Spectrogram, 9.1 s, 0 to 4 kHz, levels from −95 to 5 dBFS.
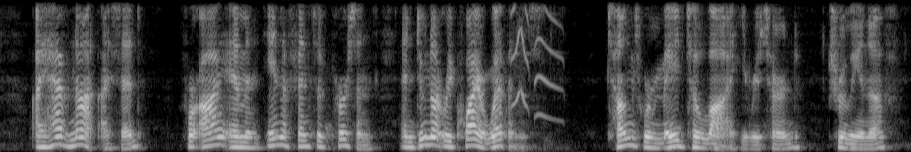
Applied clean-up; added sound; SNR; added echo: none; Squeak; 16 dB; none.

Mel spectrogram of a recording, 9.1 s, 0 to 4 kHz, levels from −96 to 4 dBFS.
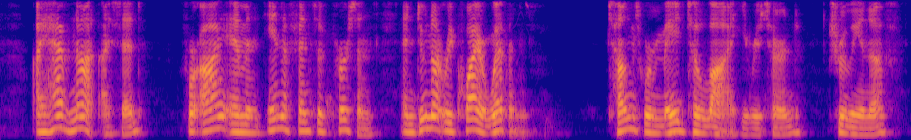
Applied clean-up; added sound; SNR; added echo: neural mask model Resemble Enhance denoiser.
